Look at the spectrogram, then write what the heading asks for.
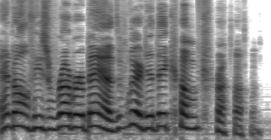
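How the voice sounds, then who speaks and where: A woman's voice: high-pitched, moderate pace, fairly bright tone, no room sound, clean studio sound, faint music behind. A woman streamer doing chatty game playthrough commentary, reading text aloud and musing as she goes.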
